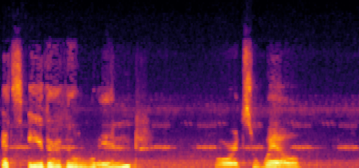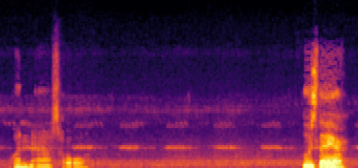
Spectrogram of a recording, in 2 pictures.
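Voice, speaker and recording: A woman's voice: medium pitch, animated, slow pace, darkish tone, slight background noise. A woman playing a bold, impatient young woman in a dramatic reading, with a blunt, dry, sardonic delivery. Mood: sardonic, defiant. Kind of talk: dramatic reading, casual dialogue.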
